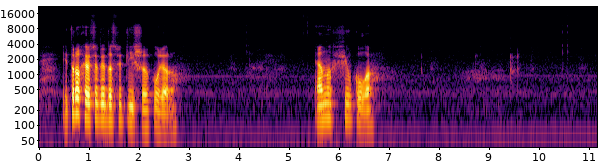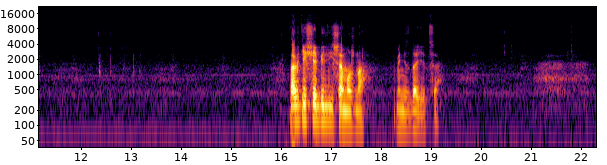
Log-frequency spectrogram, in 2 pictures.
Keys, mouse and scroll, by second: 7.5 Tab, 9.4 Tab, 16.3 Tab, 17.5 Tab.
